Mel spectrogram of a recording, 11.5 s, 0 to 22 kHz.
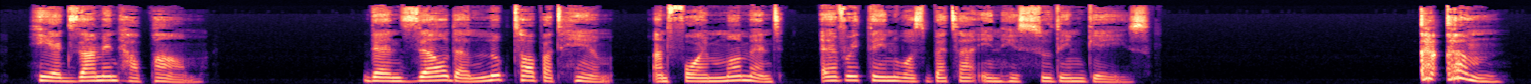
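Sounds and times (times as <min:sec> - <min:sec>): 
speech: 0:00.2 - 0:01.6, 0:02.7 - 0:08.7, 0:10.6 - 0:11.3
deep baritone cough: 0:10.7 - 0:11.3.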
